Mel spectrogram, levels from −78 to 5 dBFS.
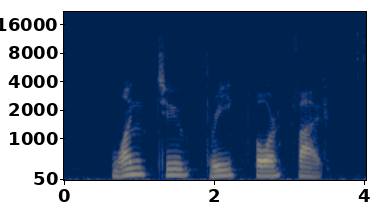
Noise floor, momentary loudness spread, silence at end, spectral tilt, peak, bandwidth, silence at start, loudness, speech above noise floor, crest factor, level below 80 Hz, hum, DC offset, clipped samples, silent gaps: -63 dBFS; 11 LU; 0.55 s; -7.5 dB/octave; -18 dBFS; 15.5 kHz; 0.65 s; -35 LUFS; 30 dB; 18 dB; -70 dBFS; none; under 0.1%; under 0.1%; none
